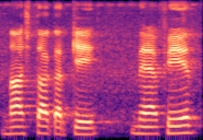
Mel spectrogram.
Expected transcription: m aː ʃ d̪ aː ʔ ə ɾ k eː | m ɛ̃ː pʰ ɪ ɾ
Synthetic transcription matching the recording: n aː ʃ t̪ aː k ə ɾ k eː | m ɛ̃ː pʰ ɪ ɾ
